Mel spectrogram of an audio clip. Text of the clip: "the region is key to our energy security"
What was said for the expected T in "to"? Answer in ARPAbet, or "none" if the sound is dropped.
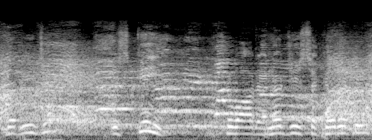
S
